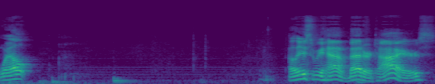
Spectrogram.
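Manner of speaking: mocking, ironic, sarcastic tone. After another failed attempt despite the better tires, sarcastic. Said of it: "Say sarcastically".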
